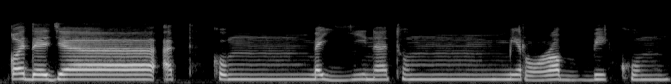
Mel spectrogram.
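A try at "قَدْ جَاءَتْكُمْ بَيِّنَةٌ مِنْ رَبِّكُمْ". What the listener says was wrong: Oke, ini juga sama masih dihentak-hentak ya. Qad ja'atkum bayyinatum dihentak-hentak masih ya. Oke, nanti bacanya lebih lembut lagi Kak. Jangan dihentak-hentak. Jangan dihentak-hentak pada tasdid ya, pada naber. Kemudian pada sukun ya.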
